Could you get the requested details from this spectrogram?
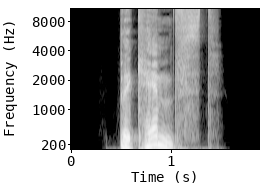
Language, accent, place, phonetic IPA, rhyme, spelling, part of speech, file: German, Germany, Berlin, [bəˈkɛmp͡fst], -ɛmp͡fst, bekämpfst, verb, De-bekämpfst.ogg
- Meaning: second-person singular present of bekämpfen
